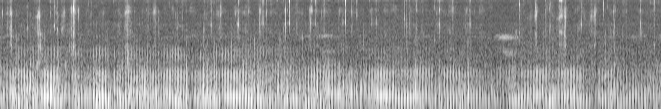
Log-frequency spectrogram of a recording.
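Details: Grooming in Greenhouse Cafe, Tagaytay, an elderly adopted tomcat who was once a stray purrs loudly and continuously, the deep rumble pulsing in slow breathing cycles under faint clicks and rustles.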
